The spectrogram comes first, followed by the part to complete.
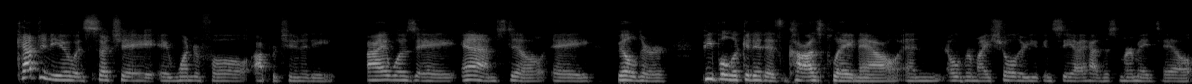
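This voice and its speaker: Over a very clean recording with a silent background, a woman with a normal speaking voice and a fairly low pitch talks at a moderate pace with fairly even intonation and big swings in loudness. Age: 60s. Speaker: theme park designer and puppeteer. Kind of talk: interview.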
